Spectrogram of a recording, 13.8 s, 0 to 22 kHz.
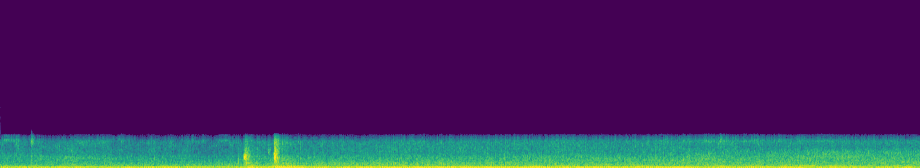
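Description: Alfa Romeo 156 2.5's V6 engine idling, a steady low exhaust note heard at the tailpipe, swelling slightly after about four seconds. Two sharp clicks come just before that.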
